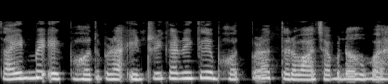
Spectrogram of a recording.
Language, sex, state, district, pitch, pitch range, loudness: Hindi, female, Jharkhand, Palamu, 255 Hz, 235-275 Hz, -14 LUFS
